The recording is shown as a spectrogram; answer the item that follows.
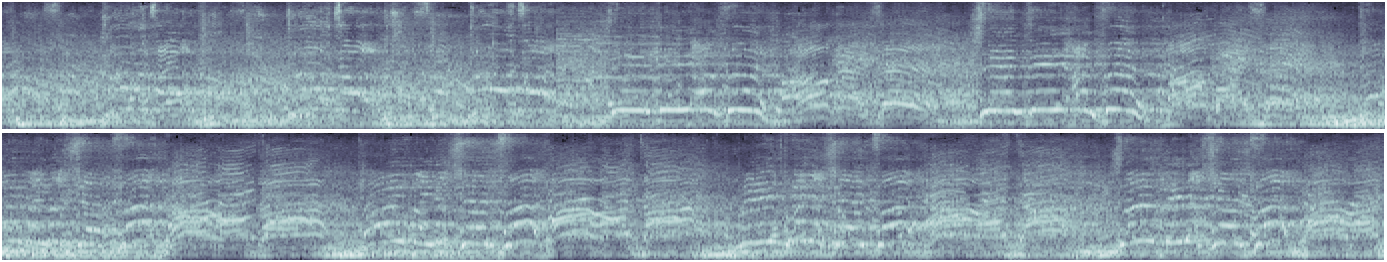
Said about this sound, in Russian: Так тайваньцы кричат в поддержку своего кандидата КВНЖ и говорят, кого выбирает Тайбэй, КВНЖ, кого выбираем завтра, КВНЖ, кого выбирает народ, КВНЖ.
